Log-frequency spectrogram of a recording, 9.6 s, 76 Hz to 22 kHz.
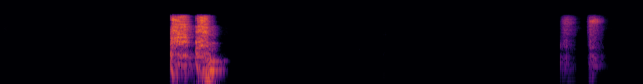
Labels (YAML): expert_labels:
- quality: ok
  cough_type: unknown
  dyspnea: false
  wheezing: false
  stridor: false
  choking: false
  congestion: true
  nothing: false
  diagnosis: upper respiratory tract infection
  severity: mild
age: 40
gender: male
respiratory_condition: false
fever_muscle_pain: false
status: healthy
